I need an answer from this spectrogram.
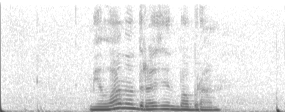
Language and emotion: Russian, neutral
